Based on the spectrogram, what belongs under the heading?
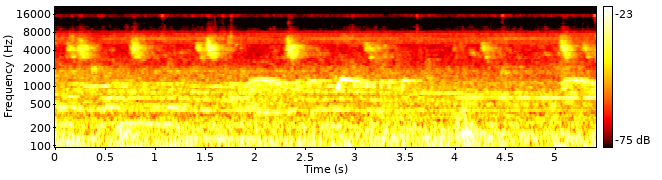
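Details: Wild zebra dove in full song outdoors, quiet drawn-out cooing notes rising and stepping along through the middle of the recording, with repeated high short chirps from other birds and a low constant rumble behind.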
